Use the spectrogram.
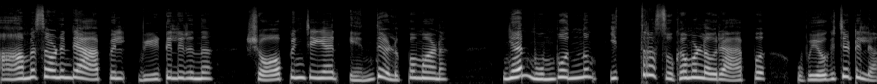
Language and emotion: Malayalam, surprised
